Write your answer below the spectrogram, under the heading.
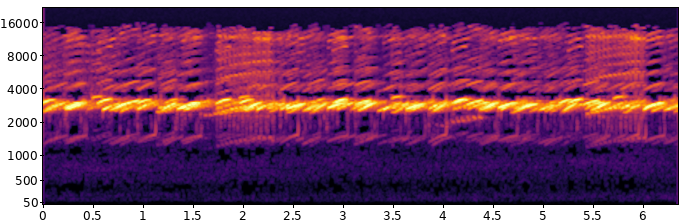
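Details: Spring peepers calling en masse beside the Chezzetcook salt marsh in West Chezzetcook, Nova Scotia, at dusk on 18 May 2020; many shrill, high, rising peeps overlap into an unbroken ringing chorus with brief buzzy bursts.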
